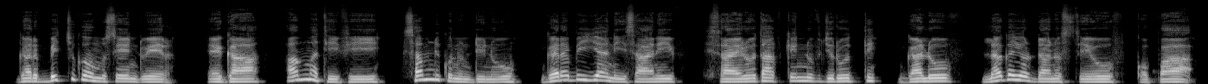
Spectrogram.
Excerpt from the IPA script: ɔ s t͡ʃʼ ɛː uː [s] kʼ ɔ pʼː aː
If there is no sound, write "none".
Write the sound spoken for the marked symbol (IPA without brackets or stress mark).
f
